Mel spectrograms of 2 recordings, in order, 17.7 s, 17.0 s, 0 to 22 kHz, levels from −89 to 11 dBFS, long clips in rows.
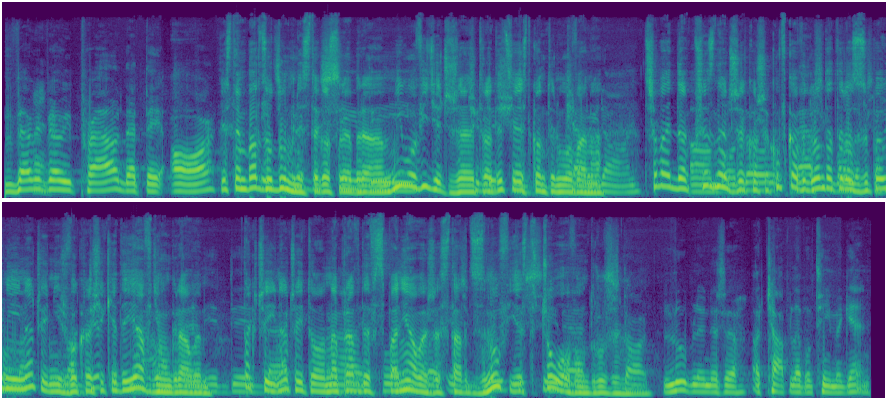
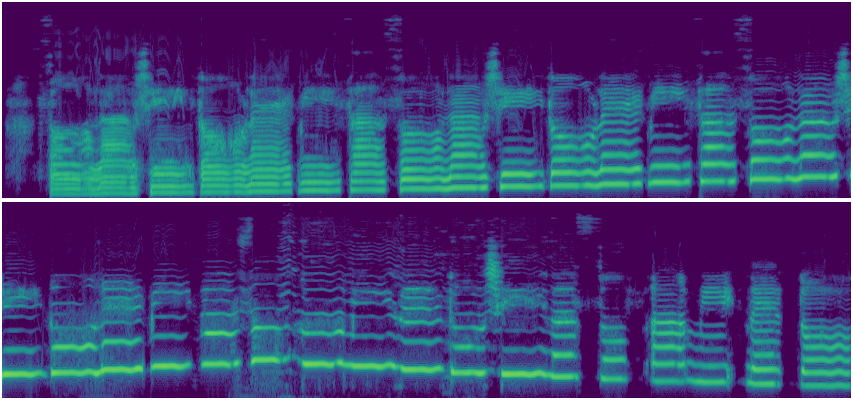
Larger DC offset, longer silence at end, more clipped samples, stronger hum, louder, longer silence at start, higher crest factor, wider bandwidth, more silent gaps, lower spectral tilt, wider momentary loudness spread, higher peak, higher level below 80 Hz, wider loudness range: neither; first, 0.15 s vs 0 s; first, 0.1% vs under 0.1%; neither; first, -11 LUFS vs -18 LUFS; second, 0 s vs 0.15 s; about the same, 10 dB vs 12 dB; about the same, 17 kHz vs 16 kHz; neither; first, -6.5 dB/octave vs -5 dB/octave; about the same, 6 LU vs 8 LU; first, 0 dBFS vs -6 dBFS; first, -50 dBFS vs -68 dBFS; second, 2 LU vs 5 LU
